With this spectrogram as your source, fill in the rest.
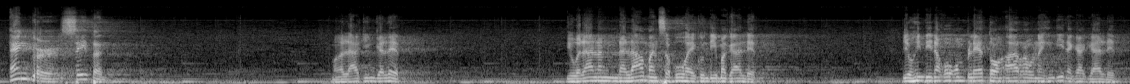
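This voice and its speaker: Teasing Filipino priest in an echoey church. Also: male voice, fairly high pitch, fairly bright tone. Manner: teasing, quizzes the crowd with rapid questions. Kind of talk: lively homily to a congregation. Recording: echoey church with long reverb, faint music.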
